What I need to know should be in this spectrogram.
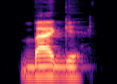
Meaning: plural of bague
- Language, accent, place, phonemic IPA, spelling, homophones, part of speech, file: French, France, Lyon, /baɡ/, bagues, bague, noun, LL-Q150 (fra)-bagues.wav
